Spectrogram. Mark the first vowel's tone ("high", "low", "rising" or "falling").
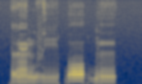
low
